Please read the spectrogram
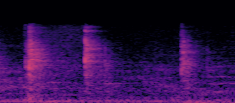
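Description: Three short brushing swishes of a broom on a hard floor, the second about half a second after the first and the third nearly a second later.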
